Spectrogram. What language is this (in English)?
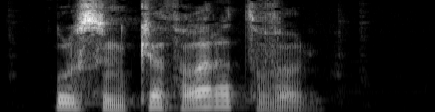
Kabyle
